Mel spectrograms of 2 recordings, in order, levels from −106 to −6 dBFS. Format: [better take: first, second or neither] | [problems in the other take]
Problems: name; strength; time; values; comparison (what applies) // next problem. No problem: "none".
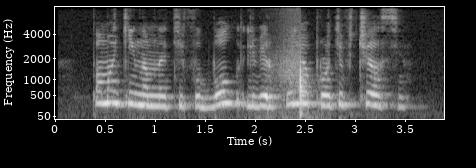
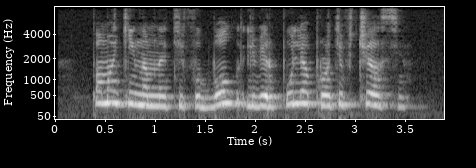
second | background sound (Thump, thud); 3 dB below the speech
